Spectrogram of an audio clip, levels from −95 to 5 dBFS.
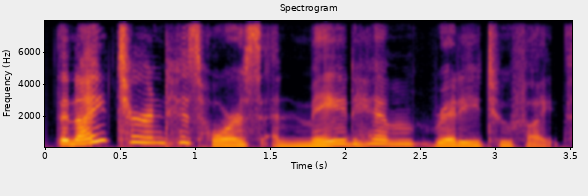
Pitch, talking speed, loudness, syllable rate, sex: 230 Hz, 190 wpm, -18 LUFS, 4.3 syllables/s, female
